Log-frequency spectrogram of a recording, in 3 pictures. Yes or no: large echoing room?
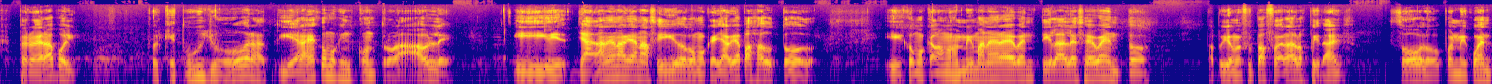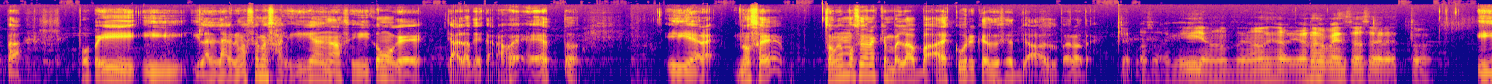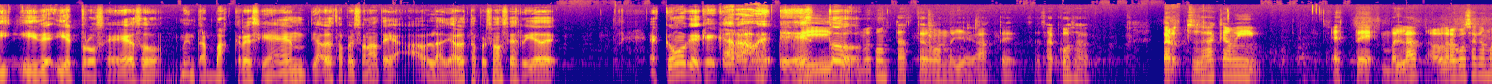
no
